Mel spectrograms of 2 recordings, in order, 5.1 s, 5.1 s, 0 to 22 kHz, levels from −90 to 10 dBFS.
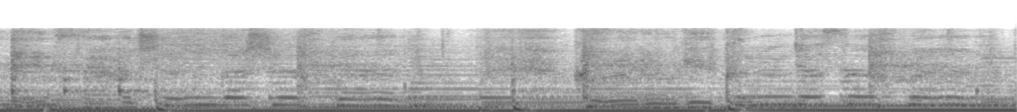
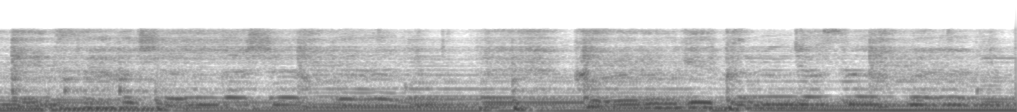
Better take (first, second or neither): first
